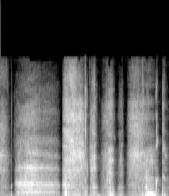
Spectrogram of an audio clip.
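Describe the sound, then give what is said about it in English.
A deep, noisy inhale drawn in through the nose and mouth, breathy, lasting nearly two seconds with a few ragged surges, demonstrating breathing in steam with the face over a pot of boiling water. No one speaks. “Just breathing it in like that.”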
